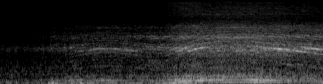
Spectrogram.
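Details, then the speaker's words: Dodge Caliber with a power steering noise complaint, engine revved with the AC on: a loud high whine rising and falling with rpm from the belt-driven accessories, not caused by the AC compressor; serpentine belt to be removed to isolate it. "yeah that's a loud wine now not because the compressor on but it's just a loud one"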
